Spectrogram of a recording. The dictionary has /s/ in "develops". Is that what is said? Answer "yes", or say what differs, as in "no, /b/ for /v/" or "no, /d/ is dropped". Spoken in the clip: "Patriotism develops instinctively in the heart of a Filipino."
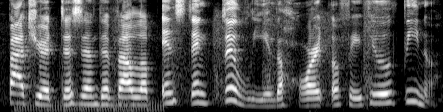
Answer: no, /s/ is dropped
